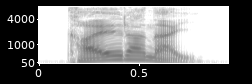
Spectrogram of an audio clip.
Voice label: male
